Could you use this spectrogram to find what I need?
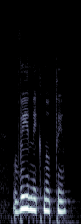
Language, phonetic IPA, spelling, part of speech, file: Ukrainian, [ˈʋɪneknʊte], виникнути, verb, Uk-виникнути.ogg
- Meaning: to arise, to crop up, to emerge, to spring up, to appear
